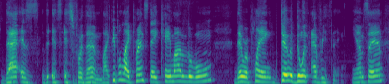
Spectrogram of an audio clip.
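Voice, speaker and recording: Chatty man in his forties, fairly high. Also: moderate pace. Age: 40s. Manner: loose and chatty, often asks "you know what I'm saying". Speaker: podcast host. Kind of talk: casual chat.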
